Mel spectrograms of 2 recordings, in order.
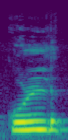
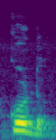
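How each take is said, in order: First: The word is said with an audible l sound. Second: The word is said with no l sound. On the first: The speaker calls it wrong. "अब अपन ने कुल्ड तो बोला नहीं है" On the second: The speaker calls it right. "कुड बोलते हैं ना"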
